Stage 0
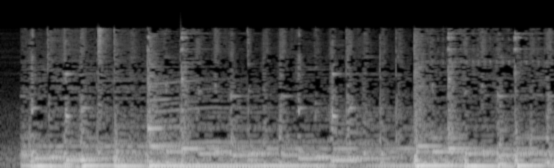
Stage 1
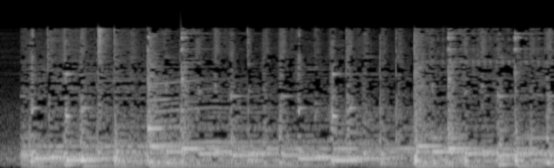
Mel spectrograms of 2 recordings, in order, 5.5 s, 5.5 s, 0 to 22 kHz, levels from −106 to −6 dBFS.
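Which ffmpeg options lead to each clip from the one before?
ffmpeg -i in.wav -af "highpass=frequency=120:width=0.5412,highpass=frequency=120:width=1.3066,volume=1dB" out.wav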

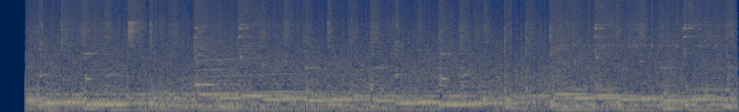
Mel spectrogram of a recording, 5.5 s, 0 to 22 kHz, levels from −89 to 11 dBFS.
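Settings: ffmpeg -i in.wav -af "bass=frequency=250:gain=-1,treble=frequency=4000:gain=5,alimiter=level_in=4dB:limit=-24dB:level=0:latency=1:release=67,volume=-4dB,acrusher=bits=6:mix=0:aa=0.000001,volume=5dB" out.wav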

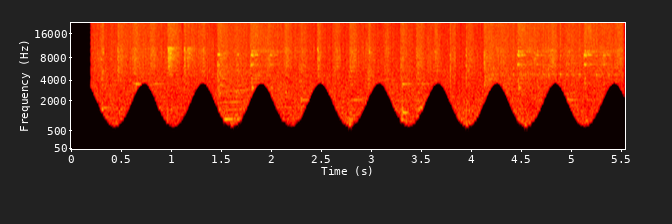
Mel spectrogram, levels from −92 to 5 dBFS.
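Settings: ffmpeg -i in.wav -af "crystalizer=i=3:c=0,aecho=1:1:191:0.398,afftfilt=real='re*gte(b*sr/1024,730*pow(3800/730,0.5+0.5*sin(2*PI*1.7*pts/sr)))':imag='im*gte(b*sr/1024,730*pow(3800/730,0.5+0.5*sin(2*PI*1.7*pts/sr)))':win_size=1024:overlap=0.75,volume=4dB" out.wav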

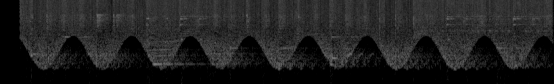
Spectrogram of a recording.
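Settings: ffmpeg -i in.wav -filter_complex "[0:a]acrossover=split=1100|2500[link_01][link_02][link_03];[link_01]acompressor=threshold=-51dB:ratio=4[link_04];[link_02]acompressor=threshold=-42dB:ratio=4[link_05];[link_03]acompressor=threshold=-36dB:ratio=4[link_06];[link_04][link_05][link_06]amix=inputs=3:normalize=0,acrossover=split=1500|7500[link_07][link_08][link_09];[link_07]aecho=1:1:111|222|333|444|555|666|777:0.447|0.259|0.15|0.0872|0.0505|0.0293|0.017[link_10];[link_08]asoftclip=type=tanh:threshold=-38.5dB[link_11];[link_10][link_11][link_09]amix=inputs=3:normalize=0" out.wav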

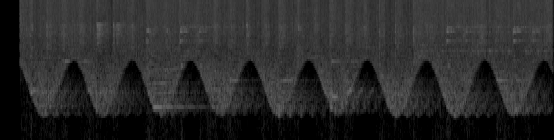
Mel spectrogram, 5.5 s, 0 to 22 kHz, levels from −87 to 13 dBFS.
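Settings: ffmpeg -i in.wav -filter_complex "[0:a]asplit=2[link_01][link_02];[link_02]adelay=22,volume=-11.5dB[link_03];[link_01][link_03]amix=inputs=2:normalize=0,volume=-5.5dB" out.wav

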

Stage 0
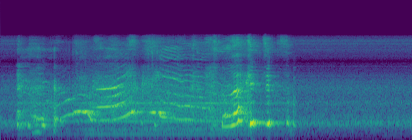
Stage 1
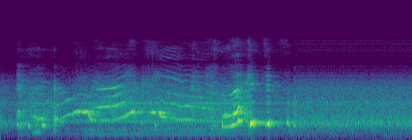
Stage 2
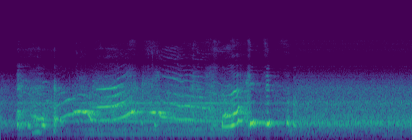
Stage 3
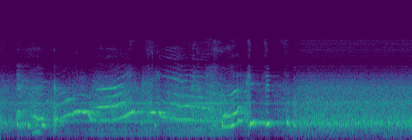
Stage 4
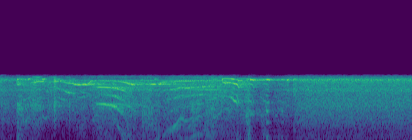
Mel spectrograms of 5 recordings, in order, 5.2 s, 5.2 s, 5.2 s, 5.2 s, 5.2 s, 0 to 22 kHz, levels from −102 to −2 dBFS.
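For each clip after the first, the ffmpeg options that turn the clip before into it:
ffmpeg -i in.wav -af "lowpass=1100,areverse,acompressor=mode=upward:threshold=-34dB:ratio=2.5,areverse" out.wav
ffmpeg -i in.wav -af "alimiter=limit=-18dB:level=0:latency=1:release=204,volume=-5dB" out.wav
ffmpeg -i in.wav -af "acompressor=threshold=-48dB:ratio=2,volume=7dB" out.wav
ffmpeg -i in.wav -af "aecho=1:1:187|374|561|748:0.251|0.105|0.0443|0.0186,lowpass=frequency=2400:width_type=q:width=0.5098,lowpass=frequency=2400:width_type=q:width=0.6013,lowpass=frequency=2400:width_type=q:width=0.9,lowpass=frequency=2400:width_type=q:width=2.563,afreqshift=-2800,volume=5.5dB" out.wav

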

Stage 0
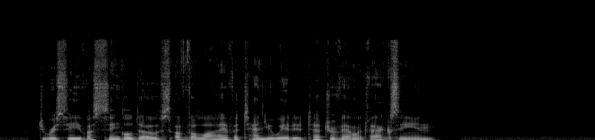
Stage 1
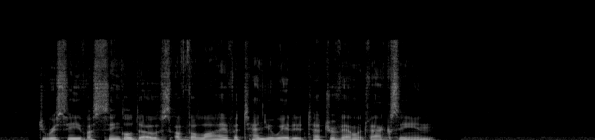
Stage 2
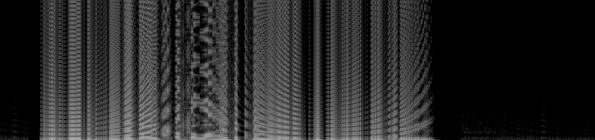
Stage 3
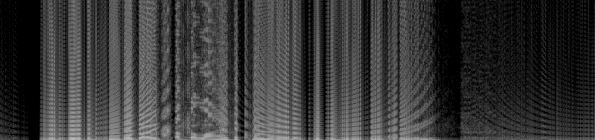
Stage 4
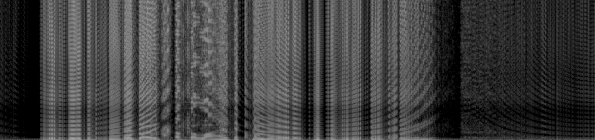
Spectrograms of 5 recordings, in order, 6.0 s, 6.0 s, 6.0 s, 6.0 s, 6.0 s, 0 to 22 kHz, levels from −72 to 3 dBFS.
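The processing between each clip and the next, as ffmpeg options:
ffmpeg -i in.wav -af anull out.wav
ffmpeg -i in.wav -af "acrusher=samples=37:mix=1:aa=0.000001:lfo=1:lforange=59.2:lforate=0.38,tiltshelf=frequency=1200:gain=-7,volume=8dB" out.wav
ffmpeg -i in.wav -af "areverse,acompressor=mode=upward:threshold=-30dB:ratio=2.5,areverse,acrusher=bits=2:mode=log:mix=0:aa=0.000001,volume=2.5dB" out.wav
ffmpeg -i in.wav -filter_complex "[0:a]aeval=exprs='val(0)+0.00501*(sin(2*PI*60*n/s)+sin(2*PI*2*60*n/s)/2+sin(2*PI*3*60*n/s)/3+sin(2*PI*4*60*n/s)/4+sin(2*PI*5*60*n/s)/5)':channel_layout=same,acrossover=split=1300[link_01][link_02];[link_02]aexciter=amount=3.2:drive=5.9:freq=6200[link_03];[link_01][link_03]amix=inputs=2:normalize=0,volume=-7dB" out.wav

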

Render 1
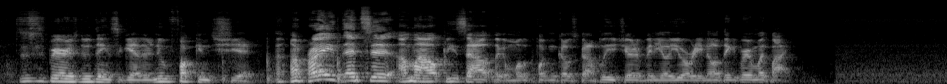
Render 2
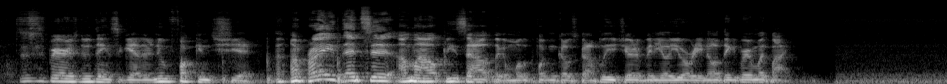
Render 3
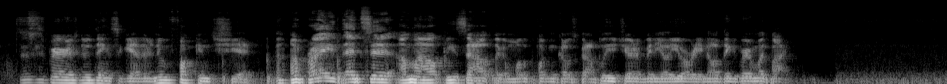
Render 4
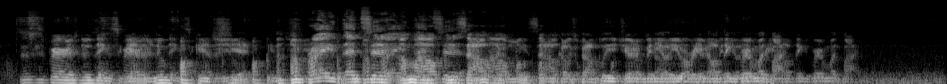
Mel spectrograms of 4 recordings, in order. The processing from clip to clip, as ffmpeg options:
ffmpeg -i in.wav -filter_complex "[0:a]asubboost=boost=8.5:cutoff=220,acrossover=split=390|3000[link_01][link_02][link_03];[link_02]acompressor=threshold=-21dB:ratio=6[link_04];[link_01][link_04][link_03]amix=inputs=3:normalize=0" out.wav
ffmpeg -i in.wav -af "aeval=exprs='val(0)*sin(2*PI*69*n/s)':channel_layout=same,volume=1.5dB" out.wav
ffmpeg -i in.wav -af "aecho=1:1:719:0.398" out.wav

